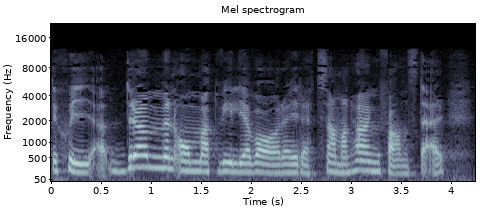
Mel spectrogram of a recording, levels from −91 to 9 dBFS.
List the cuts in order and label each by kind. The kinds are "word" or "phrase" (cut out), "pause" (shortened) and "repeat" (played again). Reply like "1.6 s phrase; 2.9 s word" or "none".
none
